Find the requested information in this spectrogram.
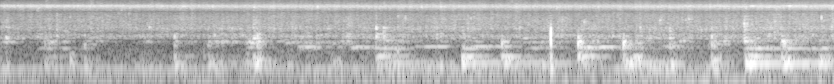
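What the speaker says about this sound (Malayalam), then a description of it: "നല്ല പോലെ ഇതൊന്ന് വഴറ്റിയെടുക്കാം" Ginger, garlic and green chilli with whole spices sautéing in a pan, a soft steady sizzle with light stirring scrapes and faint clicks, fairly quiet throughout.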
